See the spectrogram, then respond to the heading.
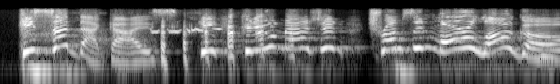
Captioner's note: laugh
